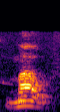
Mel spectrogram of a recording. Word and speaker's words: mouth: En inglés es mouth. Mouth. Y para pronunciar este sonido, el último sonido es, tienes que poner tu lengua entre tus dientes, así.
